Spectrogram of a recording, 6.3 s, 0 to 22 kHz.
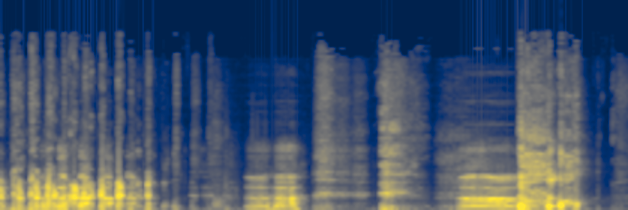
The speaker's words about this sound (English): Week 4 of this fucking cough.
